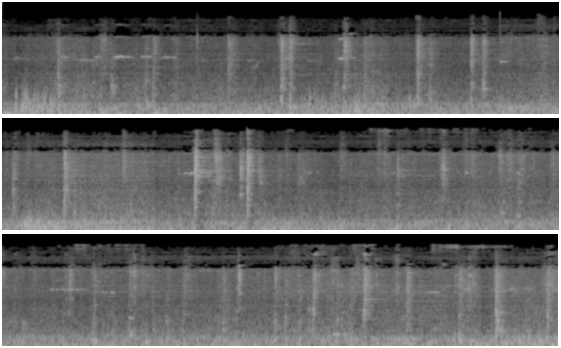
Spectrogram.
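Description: Red LHB passenger coaches of an Indian express train running at speed, heard from an open coach door: a steady rumble of wheels on rail with a low hum and irregular sharp clicks and clanks.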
